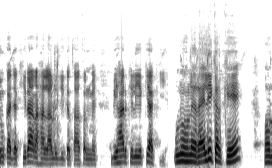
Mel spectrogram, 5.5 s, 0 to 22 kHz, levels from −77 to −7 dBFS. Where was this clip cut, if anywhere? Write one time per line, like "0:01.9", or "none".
0:03.3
